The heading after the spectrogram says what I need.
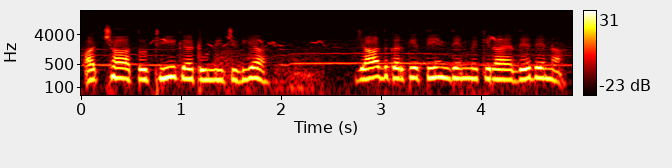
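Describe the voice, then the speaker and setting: A man's voice: sits high, little pitch movement, moderate pace, over music, lightly acted. A man voicing a stern, stingy male crow landlord in a cartoon, talking in a demanding manner. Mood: firm, bossy. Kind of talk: Hindi cartoon dialogue.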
